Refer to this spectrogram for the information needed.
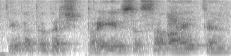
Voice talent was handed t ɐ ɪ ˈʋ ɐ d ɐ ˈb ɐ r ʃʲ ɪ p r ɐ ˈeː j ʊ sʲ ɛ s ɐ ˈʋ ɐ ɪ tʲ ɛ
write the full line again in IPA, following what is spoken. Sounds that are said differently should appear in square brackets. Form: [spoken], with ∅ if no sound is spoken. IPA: t ɐ ɪ ˈʋ ɐ d ɐ ˈb ɐ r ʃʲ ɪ p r ɐ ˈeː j ʊ sʲ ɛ s ɐ ˈʋ ɐ ɪ tʲ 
